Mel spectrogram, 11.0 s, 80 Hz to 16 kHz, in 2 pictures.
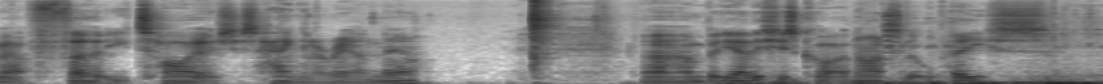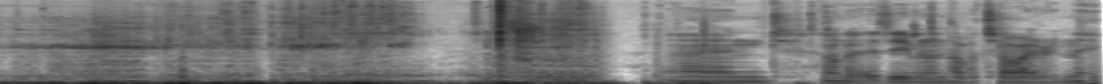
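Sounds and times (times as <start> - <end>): toy wheels rolling on a mat: 3.7 - 9.8.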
